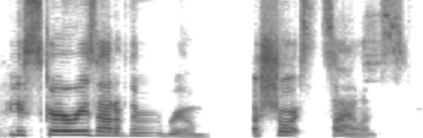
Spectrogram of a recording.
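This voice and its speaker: A woman's voice: a little high, animated, normal speed, no echo, studio quality, close to an everyday voice. A woman narrating a scripted audio drama as its stage-direction narrator.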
